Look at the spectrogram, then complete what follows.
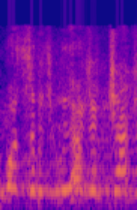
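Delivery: very high, garbled mock protest; mimicked bickering. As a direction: babble the argument way up high.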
